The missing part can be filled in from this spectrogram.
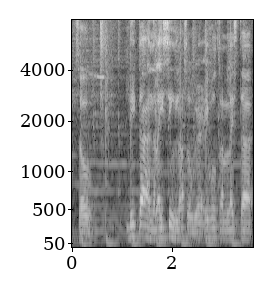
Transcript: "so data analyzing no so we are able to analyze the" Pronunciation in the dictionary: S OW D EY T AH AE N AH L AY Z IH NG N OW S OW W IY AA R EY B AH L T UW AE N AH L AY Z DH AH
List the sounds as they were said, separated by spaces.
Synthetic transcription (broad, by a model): S OW D EY T AH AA N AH L AY S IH NG N OW S OW W IY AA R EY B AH L T UW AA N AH L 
